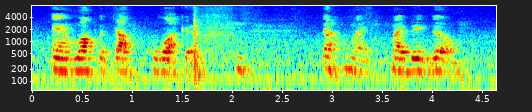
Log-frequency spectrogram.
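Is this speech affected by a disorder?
Yes: multiple sclerosis; balance problems; tried different medications, changes in mental clarity.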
